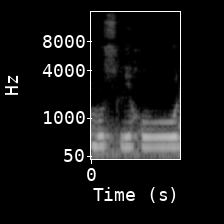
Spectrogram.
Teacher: Pada kalimat muslihun terdapat hukum bacaan mad arid disukun karena terdapat huruf mad jatuh sebelum huruf yang diwakafkan, dibaca panjang sebanyak 2-6 harokat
